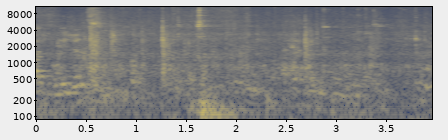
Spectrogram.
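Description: Chairs scrape and shuffle as people stand up.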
